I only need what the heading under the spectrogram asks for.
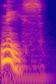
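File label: "niece", British English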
